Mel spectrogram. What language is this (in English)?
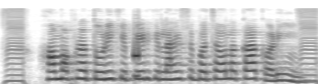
Magahi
